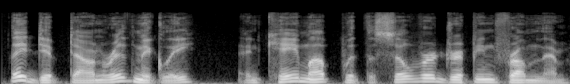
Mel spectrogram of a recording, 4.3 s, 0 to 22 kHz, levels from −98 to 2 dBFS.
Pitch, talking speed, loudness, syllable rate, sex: 110 Hz, 180 wpm, -17 LUFS, 5.0 syllables/s, male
